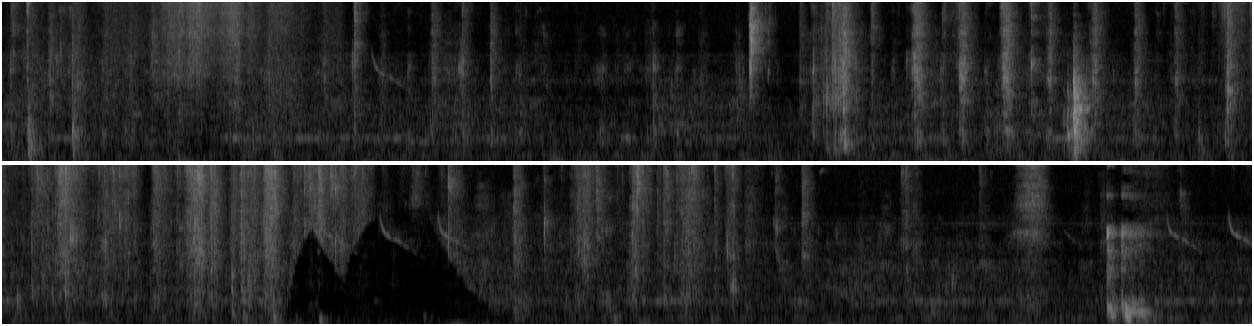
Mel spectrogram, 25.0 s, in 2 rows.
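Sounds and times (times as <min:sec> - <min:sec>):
person chewing food: 0:02.5 - 0:17.0, 0:17.6 - 0:20.6.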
